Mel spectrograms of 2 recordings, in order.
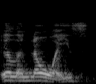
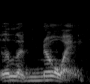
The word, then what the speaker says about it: Illinois: e that's not how it's pronounced it's not pronounced illinois it's pronounced illinois because i think that word is of a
